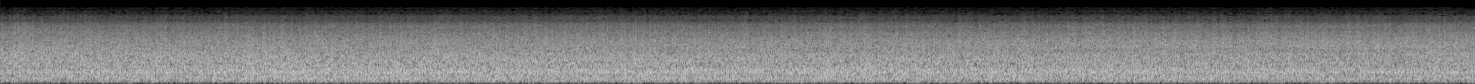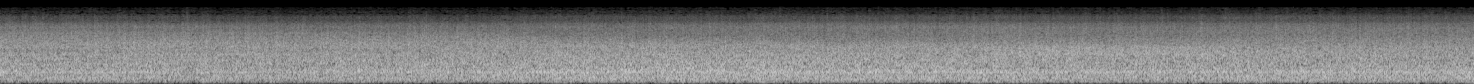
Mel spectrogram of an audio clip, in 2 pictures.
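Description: Heavy rain pouring down steadily on trees and foliage, a dense, even hiss with no let-up.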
